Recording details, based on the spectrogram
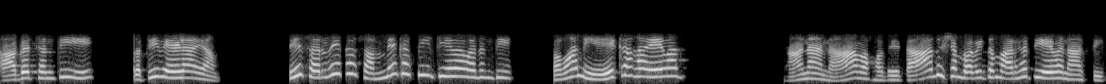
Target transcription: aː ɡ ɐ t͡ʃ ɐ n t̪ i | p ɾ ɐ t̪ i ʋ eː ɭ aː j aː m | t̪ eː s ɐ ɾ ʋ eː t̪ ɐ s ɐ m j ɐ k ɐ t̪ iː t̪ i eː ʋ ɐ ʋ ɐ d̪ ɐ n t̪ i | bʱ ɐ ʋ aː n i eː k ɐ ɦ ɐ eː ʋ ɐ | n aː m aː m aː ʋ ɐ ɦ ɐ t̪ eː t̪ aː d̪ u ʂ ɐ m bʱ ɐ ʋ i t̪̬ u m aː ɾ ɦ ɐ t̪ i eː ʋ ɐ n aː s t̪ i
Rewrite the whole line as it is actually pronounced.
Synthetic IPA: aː ɡ ɐ t͡ʃ ɐ n t̪ i | p ɾ ɐ t̪ i ʋ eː ɭ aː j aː m | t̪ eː s ɐ ɾ ʋ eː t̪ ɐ s ɐ m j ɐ k ɐ t̪ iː t̪ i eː ʋ ɐ ʋ ɐ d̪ ɐ n t̪ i | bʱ ɐ ʋ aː n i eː k ɐ ɦ ɐ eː ʋ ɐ | n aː n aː n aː ʋ ɐ ɦ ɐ d̪ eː t̪ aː d̪ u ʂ ɐ m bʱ ɐ ʋ i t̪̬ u m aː ɾ ɦ ɐ t̪ i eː ʋ ɐ n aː s t̪ i

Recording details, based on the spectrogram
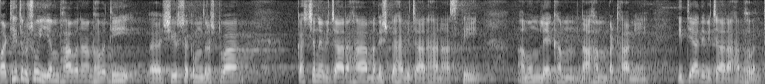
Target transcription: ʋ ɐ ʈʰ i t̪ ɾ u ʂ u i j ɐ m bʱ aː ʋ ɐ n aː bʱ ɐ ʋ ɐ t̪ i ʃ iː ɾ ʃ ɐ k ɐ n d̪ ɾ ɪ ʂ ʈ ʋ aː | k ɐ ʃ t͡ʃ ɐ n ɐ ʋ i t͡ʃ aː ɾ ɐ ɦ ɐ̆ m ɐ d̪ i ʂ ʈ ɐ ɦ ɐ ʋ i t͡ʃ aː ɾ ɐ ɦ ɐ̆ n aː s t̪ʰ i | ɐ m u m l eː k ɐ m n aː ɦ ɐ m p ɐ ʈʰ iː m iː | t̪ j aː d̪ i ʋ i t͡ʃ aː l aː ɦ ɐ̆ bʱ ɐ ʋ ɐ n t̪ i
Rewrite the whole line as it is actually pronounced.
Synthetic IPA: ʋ ɐ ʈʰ i t̪ ɾ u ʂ u i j ɐ m bʱ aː ʋ ɐ n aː bʱ ɐ ʋ ɐ t̪ i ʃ iː ɾ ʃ ɐ k ɐ m d̪ ɾ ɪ ʂ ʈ ʋ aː | k ɐ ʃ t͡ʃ ɐ n ɐ ʋ i t͡ʃ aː ɾ ɐ ɦ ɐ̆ m ɐ d̪ i ʂ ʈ ɐ ɦ ɐ ʋ i t͡ʃ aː ɾ ɐ ɦ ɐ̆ n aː s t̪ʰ i | ɐ m u m l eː kʰ ɐ m n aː ɦ ɐ m p ɐ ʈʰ aː m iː | t̪ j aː d̪ i ʋ i t͡ʃ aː ɾ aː ɦ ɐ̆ bʱ ɐ ʋ ɐ n t̪ i

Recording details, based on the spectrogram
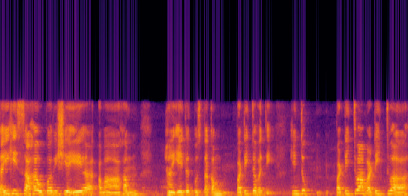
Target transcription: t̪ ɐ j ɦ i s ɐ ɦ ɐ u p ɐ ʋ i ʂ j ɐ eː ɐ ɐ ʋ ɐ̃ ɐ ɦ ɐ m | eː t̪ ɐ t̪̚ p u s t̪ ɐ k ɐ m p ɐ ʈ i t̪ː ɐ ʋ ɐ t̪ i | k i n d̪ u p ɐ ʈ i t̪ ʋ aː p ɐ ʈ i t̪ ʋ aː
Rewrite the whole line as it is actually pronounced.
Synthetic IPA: t̪ ɐ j ɦ i s ɐ ɦ ɐ u p ɐ ʋ i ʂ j ɐ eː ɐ ɐ ʋ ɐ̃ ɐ ɦ ɐ m | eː t̪ ɐ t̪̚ p u s t̪ ɐ k ɐ m p ɐ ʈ i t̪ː ɐ ʋ ɐ t̪ i | k i n t̪ u p ɐ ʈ i t̪ ʋ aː p ɐ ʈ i t̪ ʋ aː

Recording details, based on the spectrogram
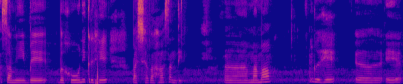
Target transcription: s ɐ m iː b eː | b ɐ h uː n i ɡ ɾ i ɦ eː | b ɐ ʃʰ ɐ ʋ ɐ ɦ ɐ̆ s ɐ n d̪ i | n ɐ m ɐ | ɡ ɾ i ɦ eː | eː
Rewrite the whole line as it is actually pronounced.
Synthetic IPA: s ɐ m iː b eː | b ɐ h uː n i ɡ ɾ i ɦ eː | p ɐ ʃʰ ɐ ʋ ɐ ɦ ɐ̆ s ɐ n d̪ i | m ɐ m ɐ | ɡ ɾ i ɦ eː | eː

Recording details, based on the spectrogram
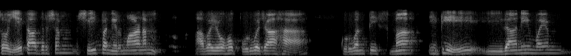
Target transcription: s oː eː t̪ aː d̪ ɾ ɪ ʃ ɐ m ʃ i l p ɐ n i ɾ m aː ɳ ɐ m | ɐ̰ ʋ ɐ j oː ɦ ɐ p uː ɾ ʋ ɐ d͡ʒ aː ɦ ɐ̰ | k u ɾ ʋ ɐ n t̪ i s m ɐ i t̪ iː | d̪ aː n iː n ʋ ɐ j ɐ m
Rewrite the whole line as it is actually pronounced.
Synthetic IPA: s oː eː t̪ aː d̪ ɾ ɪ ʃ ɐ m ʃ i l p ɐ n i ɾ m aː ɳ ɐ m | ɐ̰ ʋ ɐ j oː ɦ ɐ p uː ɾ ʋ ɐ d͡ʒ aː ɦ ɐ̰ | k u ɾ ʋ ɐ n t̪ i s m ɐ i t̪ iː | d̪ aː n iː m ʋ ɐ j ɐ m

